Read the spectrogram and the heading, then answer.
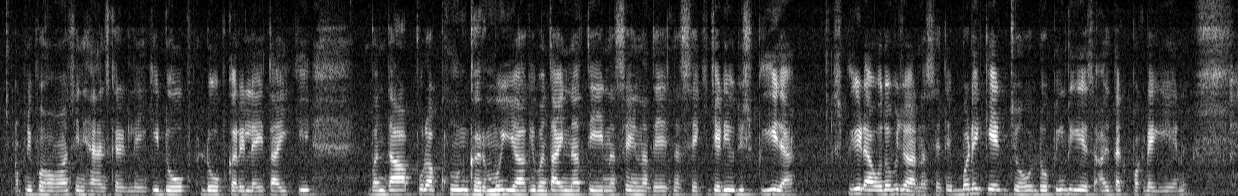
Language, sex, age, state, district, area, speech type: Dogri, male, 18-30, Jammu and Kashmir, Reasi, rural, spontaneous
